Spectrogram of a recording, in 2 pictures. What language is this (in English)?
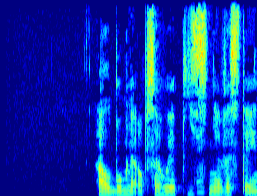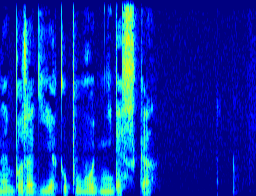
Czech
